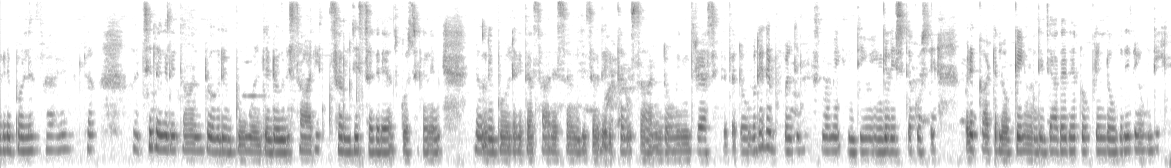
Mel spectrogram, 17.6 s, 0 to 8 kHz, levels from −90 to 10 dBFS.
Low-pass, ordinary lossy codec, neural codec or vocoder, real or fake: none; none; none; real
